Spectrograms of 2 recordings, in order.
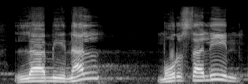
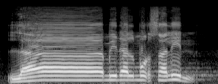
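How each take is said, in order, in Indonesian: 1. Vokal pertama dibaca pendek. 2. Vokal pertama dibaca panjang. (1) "Bacanya pendek" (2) "Kalau dibaca panjang"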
